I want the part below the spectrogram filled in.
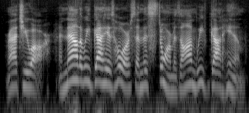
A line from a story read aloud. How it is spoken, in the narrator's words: said Rance triumphantly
